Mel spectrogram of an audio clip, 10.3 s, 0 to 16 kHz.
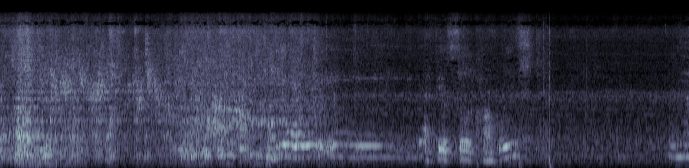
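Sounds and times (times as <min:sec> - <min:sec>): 
toilet flushing: 0:00.0 - 0:05.2
speech: 0:06.8 - 0:08.1.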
